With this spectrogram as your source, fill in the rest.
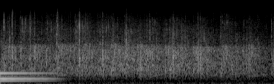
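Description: An audience at an accountants' conference in Bahrain bursts into clapping as a short tonal sound fades out, then continues as steady, moderately loud applause from a large crowd.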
